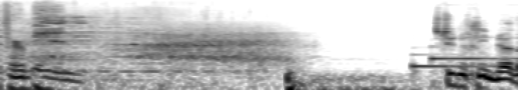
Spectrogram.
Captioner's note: crowd chanting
